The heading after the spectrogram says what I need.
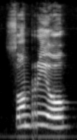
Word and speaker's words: sonrió: Nótalo, es sonrío, acento en la I, sonrió, acento en la O.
